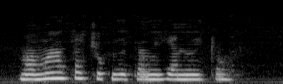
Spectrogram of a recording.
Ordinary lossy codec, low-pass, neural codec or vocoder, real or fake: AAC, 64 kbps; 10.8 kHz; codec, 44.1 kHz, 3.4 kbps, Pupu-Codec; fake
